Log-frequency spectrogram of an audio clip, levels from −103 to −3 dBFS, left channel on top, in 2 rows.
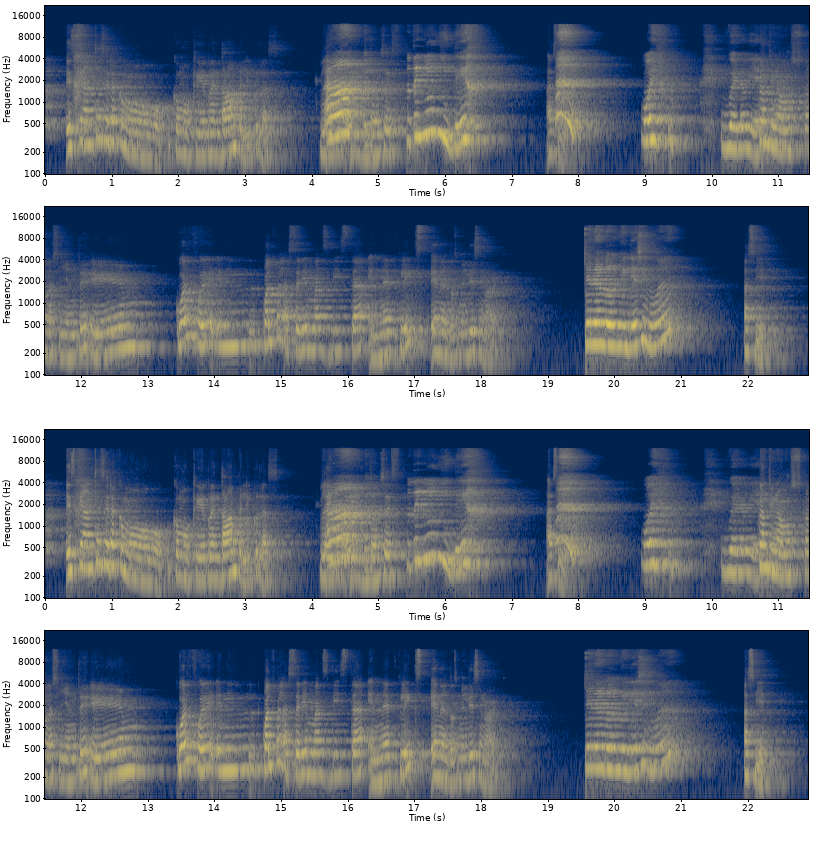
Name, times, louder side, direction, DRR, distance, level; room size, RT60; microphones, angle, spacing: voice 1, 0.3-3.4 4.1-5.2 7.5-7.9 10.7-12.9 13.4-17.0 17.2-18.3 21.9-22.2, right 3 dB, 30° right, 6 dB, 0.4 m, -34 dB
voice 2, 4.2-4.9 5.5-6.5 7.7-8.0 8.9-9.4 9.9-10.8 19.5-20.9, left 5 dB, 55° left, 2 dB, 0.4 m, -29 dB
8.4 x 3.0 x 4.4 m, 1.3 s
head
